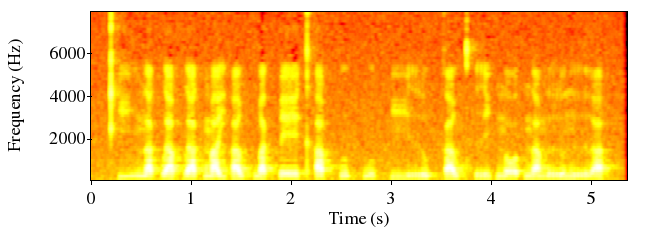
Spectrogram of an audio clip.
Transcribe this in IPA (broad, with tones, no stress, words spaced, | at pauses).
kʰiː˧ŋna˥˩k̚ la˥˩p̚la˦˥k̚ ma˧jʔa˩˦wkwa˥˩k̚ peː˥˩kʰa˥˩p̚ku˥˩ʔkwu˦˥k̚ ʔiː˩˦ru˨˩ʔ ka˦˥wkʰri˥˩ʔ nɔː˦˥t̚na˩˦m ru˧nrɯ˩˦a̯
